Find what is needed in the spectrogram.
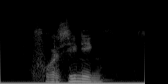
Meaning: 1. provision, supply 2. facility, amenity 3. provision (liability or contra account to recognise likely future adverse events associated with current transactions)
- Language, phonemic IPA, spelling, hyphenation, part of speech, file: Dutch, /vorzinɪŋ/, voorziening, voor‧zie‧ning, noun, Nl-voorziening.ogg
